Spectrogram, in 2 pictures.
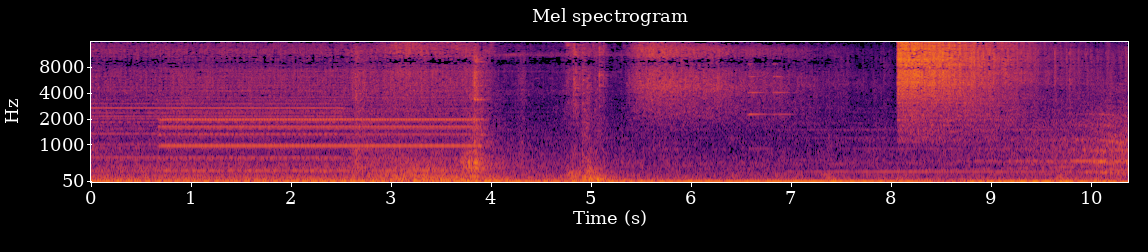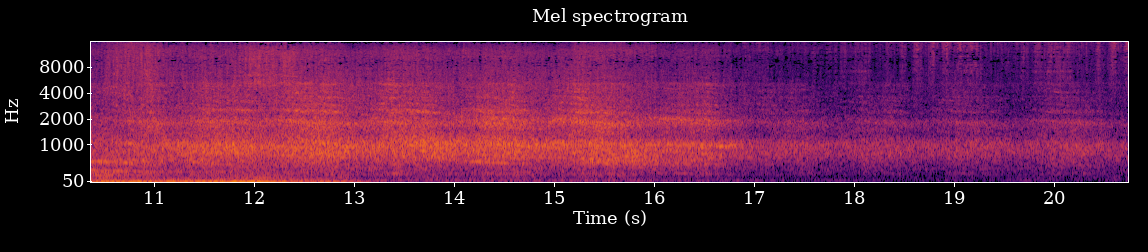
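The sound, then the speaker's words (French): A steady tonal whine gives way to a heavy thud as train doors shut, then the train pulls away, its rumbling clatter swelling before gradually fading toward the end. “Prenez garde à la fermeture automatique des portes. Attention au départ.”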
